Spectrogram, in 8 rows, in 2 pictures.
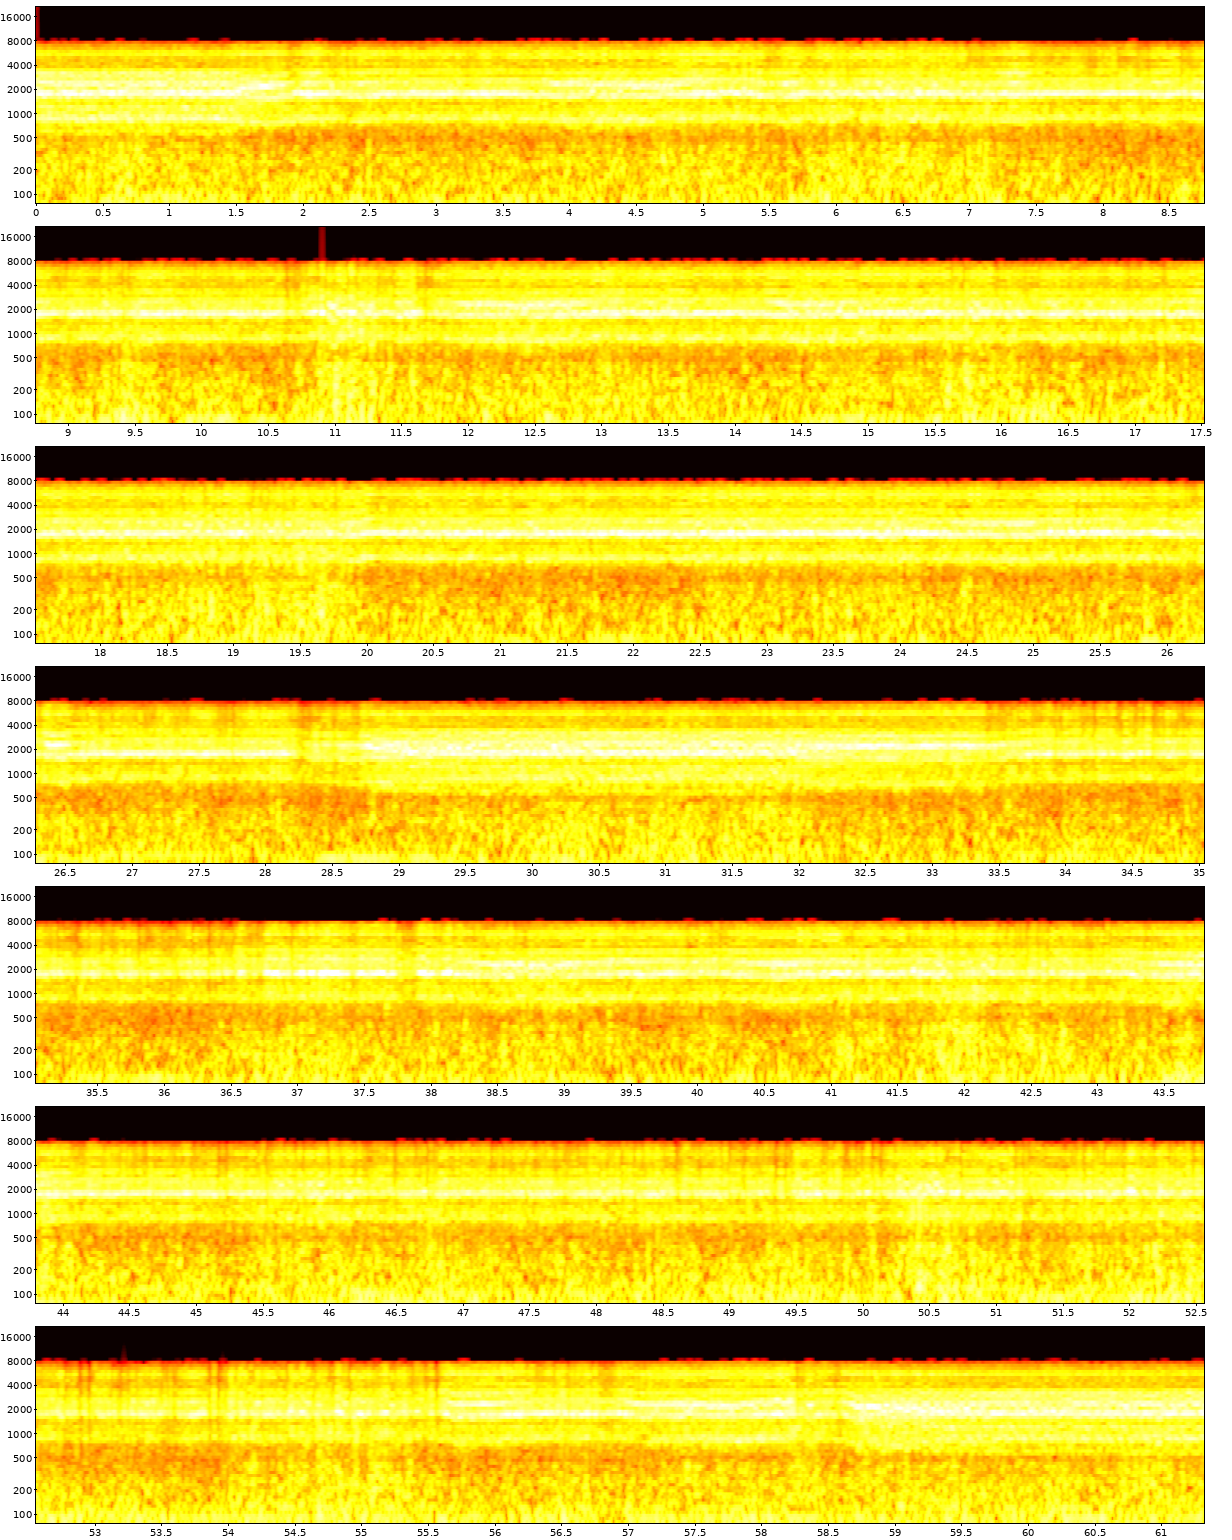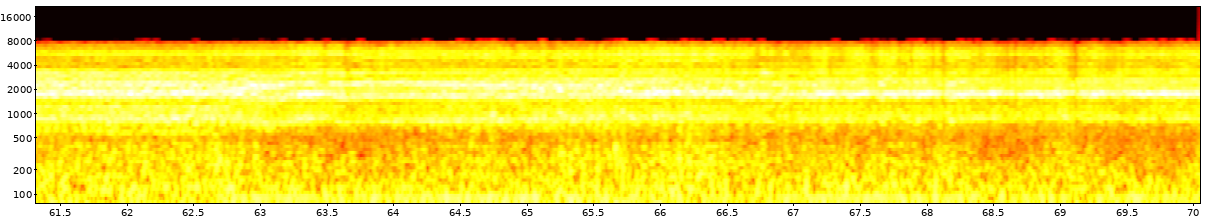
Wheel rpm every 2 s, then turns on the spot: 200, 220, 220, 220, 240, 230, 220, 230, 230, 230, 230, 230, 230, 230, 210, 190, 200, 230, 230, 230, 230, 230, 230, 240, 240, 240, 230, 230, 220, 210, 190, 200, 210, 220, 230.
none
